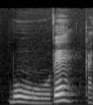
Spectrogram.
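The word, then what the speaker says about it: mauvais: 그다음에 요거는 아이가 에로 발음이 나죠. 끝에 s 발음 안 나서 모베가 되겠습니다. 모베.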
